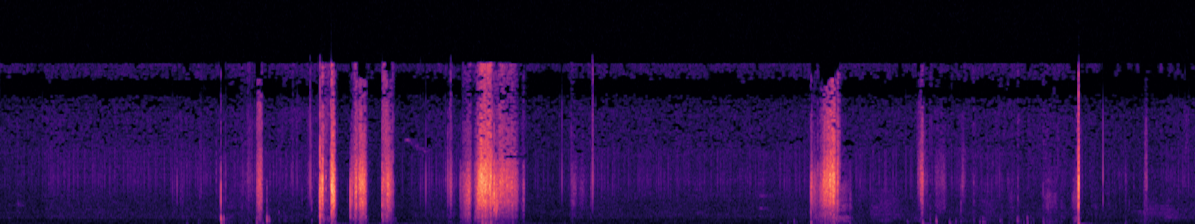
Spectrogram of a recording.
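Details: Scattered dry rustles, taps and brief tearing sounds over quiet background hiss, with no animal voice.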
